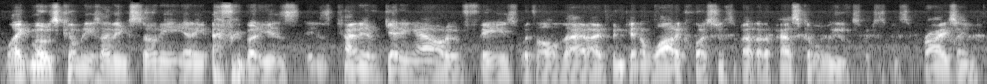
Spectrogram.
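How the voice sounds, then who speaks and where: Lowish voiced guy rambling bluntly on an expert panel, repeats himself, noisy call audio. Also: flat delivery, fairly quick, few pauses, a bit bright. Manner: blunt, rambling, repeats words mid-sentence. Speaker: camera company representative on a panel. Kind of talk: casual expert panel talk. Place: online video meeting from a room.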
